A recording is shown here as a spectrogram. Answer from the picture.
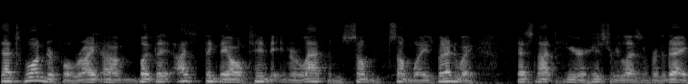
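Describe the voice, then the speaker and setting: A somewhat breathy male voice at medium pitch, with lively intonation and a fairly quick pace. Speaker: former pastor, online show co-host. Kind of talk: casual chat. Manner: fast; animated.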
